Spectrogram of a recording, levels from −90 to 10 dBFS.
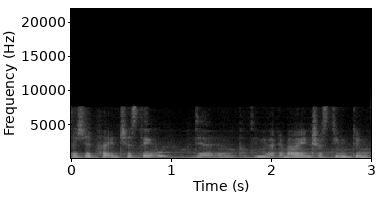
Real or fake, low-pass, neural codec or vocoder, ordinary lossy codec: fake; none; codec, 16 kHz, 0.5 kbps, FunCodec, trained on LibriTTS, 25 frames a second; none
